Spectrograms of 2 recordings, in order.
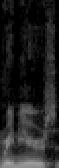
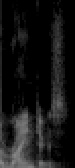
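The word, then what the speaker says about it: Reijnders: He's defending Reineers. Is that how you say his name? Reineers, whatever his name is. Uh Reinders.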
